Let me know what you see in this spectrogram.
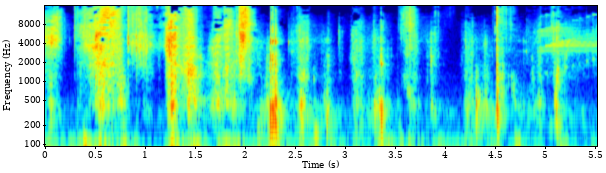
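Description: Close-miked biting and chewing of a skewer of rice cake and sausage (sotteok) dusted with Bburinkle seasoning: many irregular short, sharp clicks of mouth sounds.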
